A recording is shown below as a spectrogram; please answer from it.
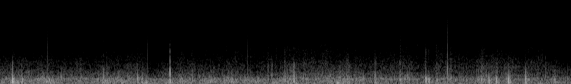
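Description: Long red nails scratch and rub the fluffy surface of a dome-shaped fuzzy fabric microphone cover. The result is a steady, muffled, low rumbling rustle with scattered soft thumps and faint brief ticks throughout.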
